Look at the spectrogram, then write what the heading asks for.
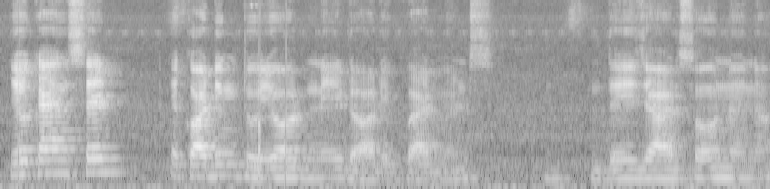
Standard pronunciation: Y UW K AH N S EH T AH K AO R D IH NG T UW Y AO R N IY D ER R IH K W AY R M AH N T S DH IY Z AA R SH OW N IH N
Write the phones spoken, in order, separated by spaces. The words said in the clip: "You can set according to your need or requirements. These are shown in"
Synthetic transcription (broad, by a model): Y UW K AH N S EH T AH K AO R D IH NG T UW Y AO R N IY D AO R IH K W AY R M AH N T S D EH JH AA R S OW N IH N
